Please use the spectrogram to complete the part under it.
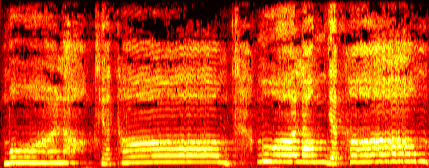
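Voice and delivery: ghostly street-vendor cry, very drawn out; long-held, droning graveyard moan; eerie moaning call. Acted. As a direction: wail it slowly, stretching every word. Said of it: "Mà rên thấy ghê lắm các bạn".

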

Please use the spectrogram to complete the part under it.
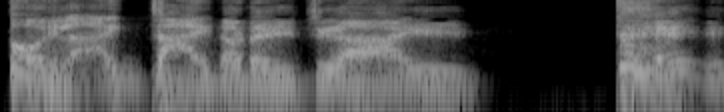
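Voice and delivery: high, slow, drawn-out tearful wail; whimpering ghost wailing. A narrator's reading. A ghost laments his misery to the master, tearful wailing. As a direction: moan out every word as a blubbering spirit. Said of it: "mếu máo ôm mặt khóc tu tu".

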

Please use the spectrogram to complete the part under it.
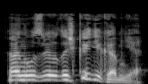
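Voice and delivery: high lady's coaxing call, dropping at the end; lady calling her lapdog over; calling the dog. A narrator's reading. Lady calls her little dog.

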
